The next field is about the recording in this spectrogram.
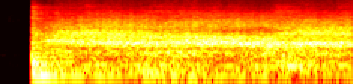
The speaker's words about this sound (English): But then he also does the Adam Cole Bebe, and the whole crowd yells Adam Cole Bebe.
